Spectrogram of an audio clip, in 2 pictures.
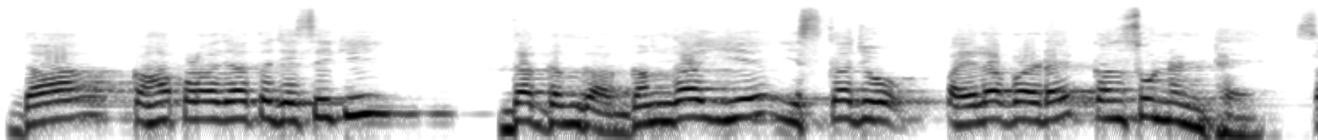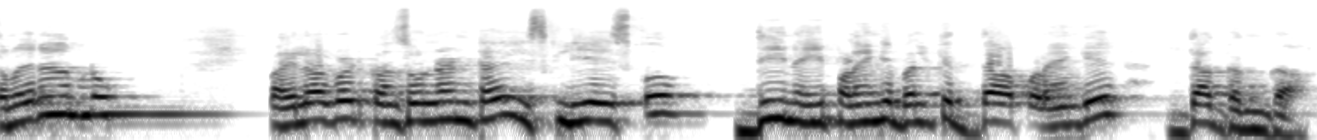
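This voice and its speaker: A man teaching English grammar in Hindi, explaining slowly and checking often that his students follow. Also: high voice, warm tone, lo-fi sound. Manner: repetitive, checks understanding often. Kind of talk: slow classroom explanation in Hindi.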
